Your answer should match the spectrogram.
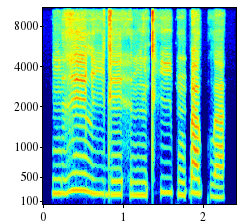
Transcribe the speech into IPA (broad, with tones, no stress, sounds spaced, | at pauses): ŋ ɪ˨ ɣ eː˦ l iː˨ d eː˨ h ɪ˨ ŋ ĩ˨ tʰ iː˦ p ũ˨ ɓ a˦ kʷ a˨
